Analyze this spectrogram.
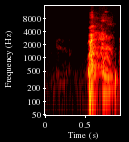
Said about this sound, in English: Whoa, got all excited from the chat. I'm sorry. You got the devil in you. Yeah. You got to exercise him out. Cough that devil out.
